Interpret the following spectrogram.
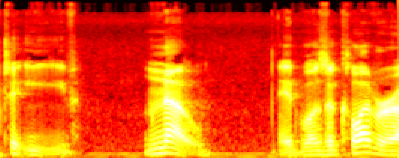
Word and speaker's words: Eve: And the English said, "Make it rhyme with Steve." Thus, Eve, a clean, clipped, silven syllable, empty of breath.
